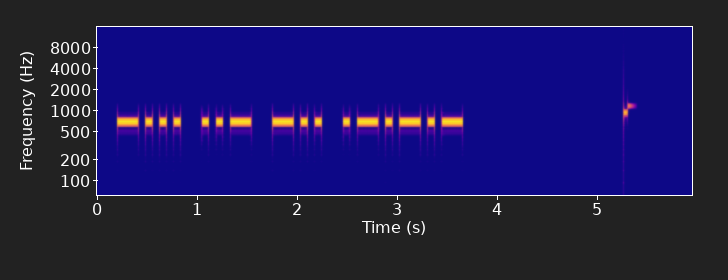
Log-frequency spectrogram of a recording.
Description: Morse code, heard as a keyed tone, about 17 wpm, 700 Hz. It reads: BUD.
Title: Pangram Challenge v2 - 17wpm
